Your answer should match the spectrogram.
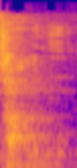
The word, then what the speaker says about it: Ptolemy: say pathology is just a thing but it's pronounced Ptolemy but um they got a to war and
